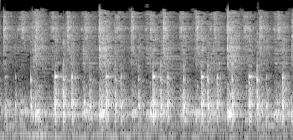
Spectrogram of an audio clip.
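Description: Wooden drumsticks striking a practice surface in quick, even strokes, about four or five a second, playing along with recorded music.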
